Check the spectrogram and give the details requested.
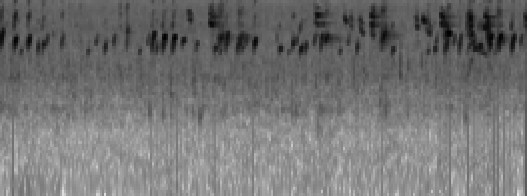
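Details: Goldfinch singing as a training recording for goldfinches: clipped high chirps build into dense, jangling twittered phrases that grow louder toward the close.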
